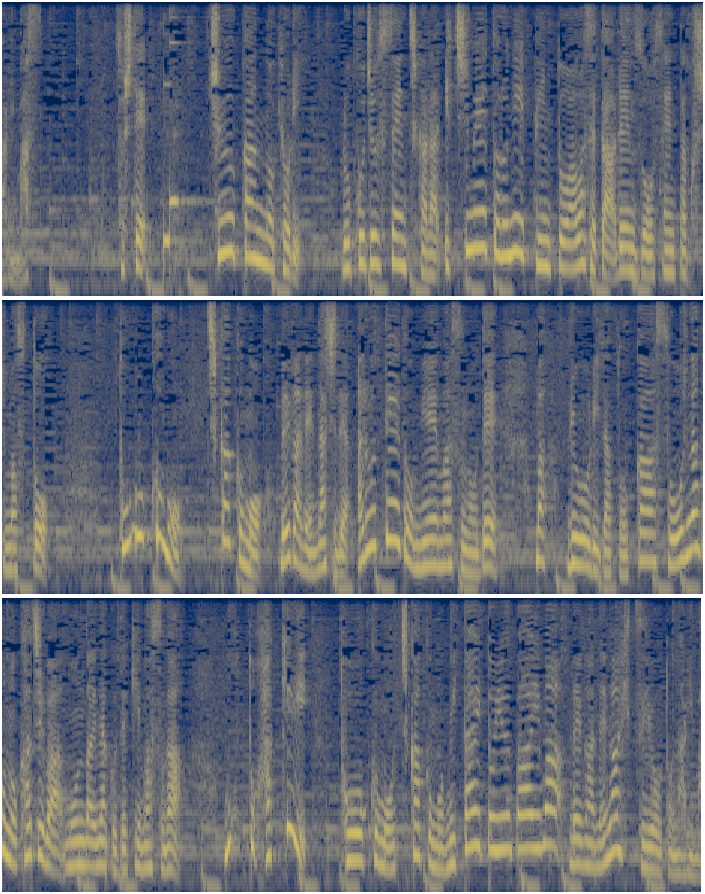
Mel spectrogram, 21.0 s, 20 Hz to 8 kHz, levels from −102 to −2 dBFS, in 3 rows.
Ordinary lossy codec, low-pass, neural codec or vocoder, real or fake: none; none; none; real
